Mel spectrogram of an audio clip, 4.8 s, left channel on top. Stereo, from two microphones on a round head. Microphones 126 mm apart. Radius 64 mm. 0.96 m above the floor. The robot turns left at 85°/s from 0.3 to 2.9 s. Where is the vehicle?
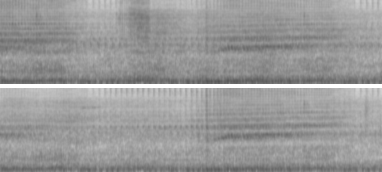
85° left; by 4.8 s 5° right (ahead or behind).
